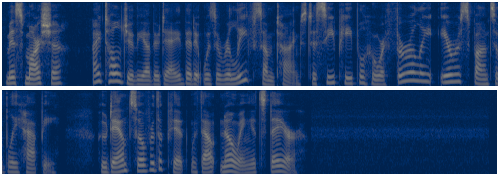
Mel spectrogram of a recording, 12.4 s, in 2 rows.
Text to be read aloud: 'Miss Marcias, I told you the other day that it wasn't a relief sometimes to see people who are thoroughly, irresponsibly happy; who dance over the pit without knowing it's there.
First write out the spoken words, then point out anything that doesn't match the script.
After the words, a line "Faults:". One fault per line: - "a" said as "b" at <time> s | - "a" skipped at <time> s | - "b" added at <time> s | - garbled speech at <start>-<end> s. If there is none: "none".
'Miss Marcia, I told you the other day that it was a relief sometimes to see people who are thoroughly, irresponsibly happy; who dance over the pit without knowing it's there.
Faults:
- "Marcias" said as "Marcia" at 0.3 s
- "wasn't" said as "was" at 2.5 s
